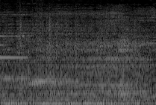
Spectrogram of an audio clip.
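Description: Film soundtrack ambience: a steady low rumble with a few faint held tones underneath, like the drone of a large underground space.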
